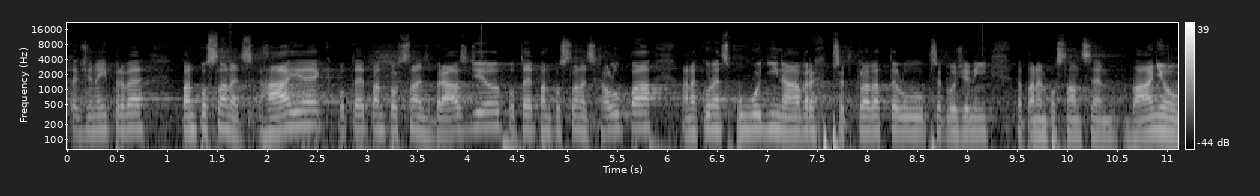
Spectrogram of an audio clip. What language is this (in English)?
Czech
